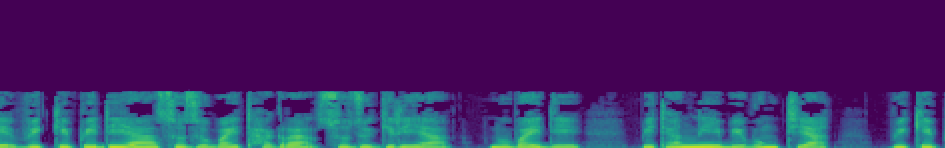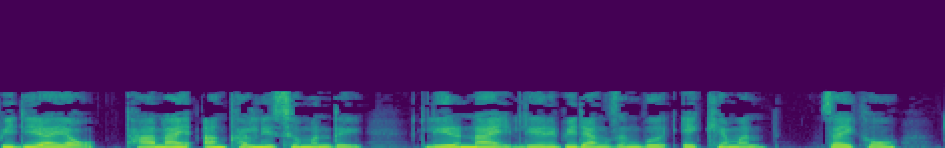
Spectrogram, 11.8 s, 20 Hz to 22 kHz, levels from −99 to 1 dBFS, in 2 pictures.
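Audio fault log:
throughout MP3 compression: the signal was likely starved of bits in MP3 encoding, in a way that fits a rate around 32 kbps. Weak frequency lines drop in and out between frames and the band is cut off, leaving plainly audible codec damage in the speech and nothing above 8.3 kHz.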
